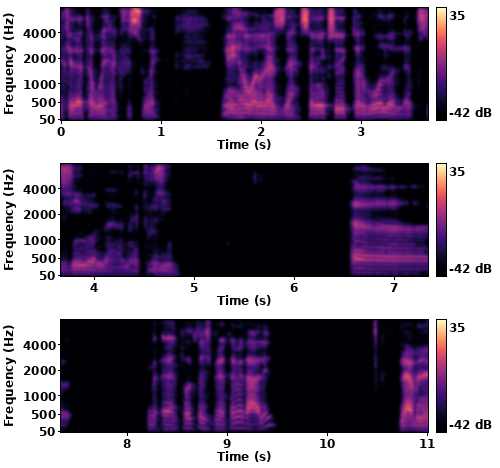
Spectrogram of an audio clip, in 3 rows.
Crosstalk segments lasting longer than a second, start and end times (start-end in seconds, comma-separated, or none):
none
